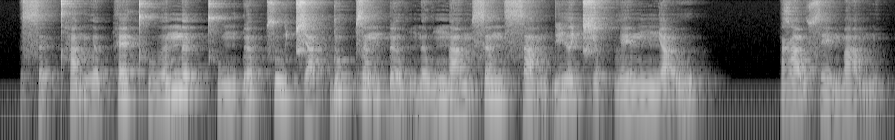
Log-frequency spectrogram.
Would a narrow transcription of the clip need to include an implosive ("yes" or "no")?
yes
